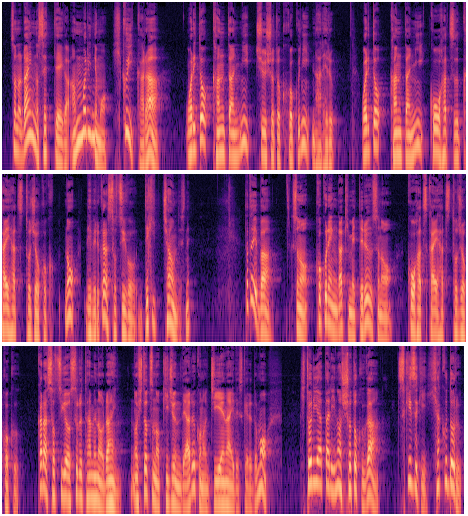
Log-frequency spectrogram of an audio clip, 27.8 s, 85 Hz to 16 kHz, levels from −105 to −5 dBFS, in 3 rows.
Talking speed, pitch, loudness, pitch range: 275 characters per minute, 130 Hz, -24 LUFS, 110-165 Hz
